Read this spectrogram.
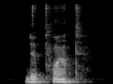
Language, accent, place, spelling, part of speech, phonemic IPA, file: French, France, Lyon, de pointe, adjective, /də pwɛ̃t/, LL-Q150 (fra)-de pointe.wav
- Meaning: cutting-edge, state-of-the-art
